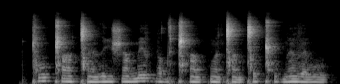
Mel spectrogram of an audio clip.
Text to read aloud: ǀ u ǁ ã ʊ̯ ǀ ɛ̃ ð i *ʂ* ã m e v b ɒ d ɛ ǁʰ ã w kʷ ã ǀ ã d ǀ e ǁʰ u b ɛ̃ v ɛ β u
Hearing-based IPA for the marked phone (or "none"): ʃ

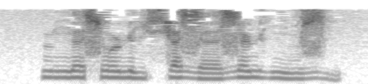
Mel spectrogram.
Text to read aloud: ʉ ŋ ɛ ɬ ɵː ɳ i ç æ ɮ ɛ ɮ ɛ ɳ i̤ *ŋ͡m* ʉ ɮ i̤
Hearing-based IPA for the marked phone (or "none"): ŋ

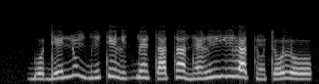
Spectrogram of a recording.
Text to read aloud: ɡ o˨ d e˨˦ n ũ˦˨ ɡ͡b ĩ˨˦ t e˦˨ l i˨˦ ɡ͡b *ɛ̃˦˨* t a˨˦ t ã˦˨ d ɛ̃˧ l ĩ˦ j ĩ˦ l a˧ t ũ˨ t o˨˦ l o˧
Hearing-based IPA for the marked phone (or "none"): ɛ̃˦˨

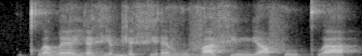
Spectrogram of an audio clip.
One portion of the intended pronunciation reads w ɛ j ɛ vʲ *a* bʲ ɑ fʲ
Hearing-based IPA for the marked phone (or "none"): ɑ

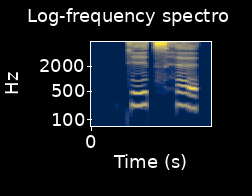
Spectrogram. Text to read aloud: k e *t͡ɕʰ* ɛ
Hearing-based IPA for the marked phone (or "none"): t͡sʰ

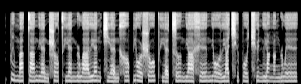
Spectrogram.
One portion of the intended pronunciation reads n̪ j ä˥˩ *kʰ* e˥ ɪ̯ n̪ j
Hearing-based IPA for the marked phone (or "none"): x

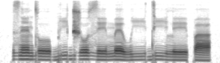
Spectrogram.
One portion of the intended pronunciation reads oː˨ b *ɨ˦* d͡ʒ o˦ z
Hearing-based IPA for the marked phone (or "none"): i˦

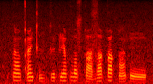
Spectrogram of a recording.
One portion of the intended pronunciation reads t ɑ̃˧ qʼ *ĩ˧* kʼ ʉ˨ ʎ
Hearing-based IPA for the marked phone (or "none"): ĩ˧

